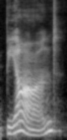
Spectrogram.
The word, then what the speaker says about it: beyond: tenser b beyond um letter o says ah and beyond um it's uh typical stressed syllable o is going to be an ah vowel and then we have our nd sound so thinking about that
